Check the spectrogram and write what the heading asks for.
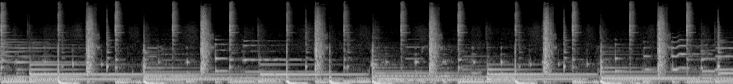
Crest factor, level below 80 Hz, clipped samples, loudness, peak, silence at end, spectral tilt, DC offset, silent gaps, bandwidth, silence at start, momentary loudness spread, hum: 14 dB; -22 dBFS; under 0.1%; -17 LUFS; -2 dBFS; 0 s; -5.5 dB/octave; under 0.1%; none; over 20 kHz; 0 s; 3 LU; none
